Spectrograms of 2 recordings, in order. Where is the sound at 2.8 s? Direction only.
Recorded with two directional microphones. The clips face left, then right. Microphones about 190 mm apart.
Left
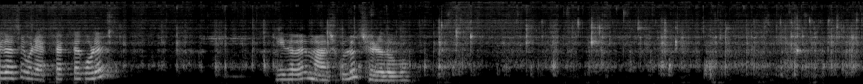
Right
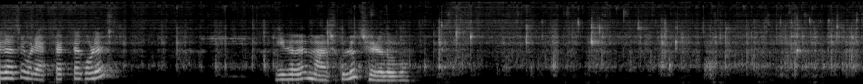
15° right (ahead or behind).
